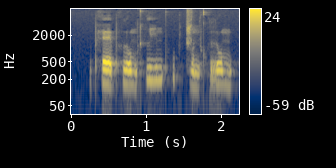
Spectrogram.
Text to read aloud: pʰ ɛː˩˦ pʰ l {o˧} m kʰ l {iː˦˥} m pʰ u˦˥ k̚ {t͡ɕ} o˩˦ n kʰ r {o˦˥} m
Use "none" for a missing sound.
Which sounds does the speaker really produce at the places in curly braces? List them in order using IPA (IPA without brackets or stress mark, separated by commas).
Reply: o˩˦, iː˦˥, t͡ɕ, o˧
